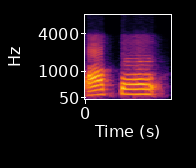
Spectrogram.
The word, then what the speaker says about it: author: Author is an author sounding as O. Although the spelling is A-U-T-H-O-R, but the A-U pronounced as O, as an O, author. Whereas it was pronounced as something like utter or something like that. Next word is lectern.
